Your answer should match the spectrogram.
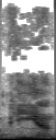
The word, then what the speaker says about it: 平安: てねえ januar ん沖縄では p 案という発音する品安の方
